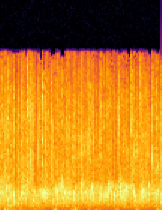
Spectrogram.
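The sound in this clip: A crowd applauds a guest as he is introduced: dense, steady, loud clapping that holds at an even level from start to finish.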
